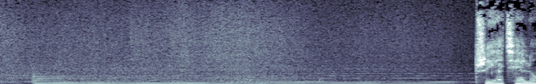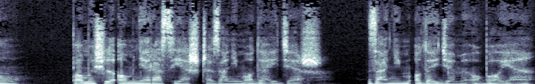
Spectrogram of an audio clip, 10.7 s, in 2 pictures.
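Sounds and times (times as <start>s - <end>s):
waves breaking on a sandy shore: 0.0s - 5.1s
speech: 4.8s - 10.6s.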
